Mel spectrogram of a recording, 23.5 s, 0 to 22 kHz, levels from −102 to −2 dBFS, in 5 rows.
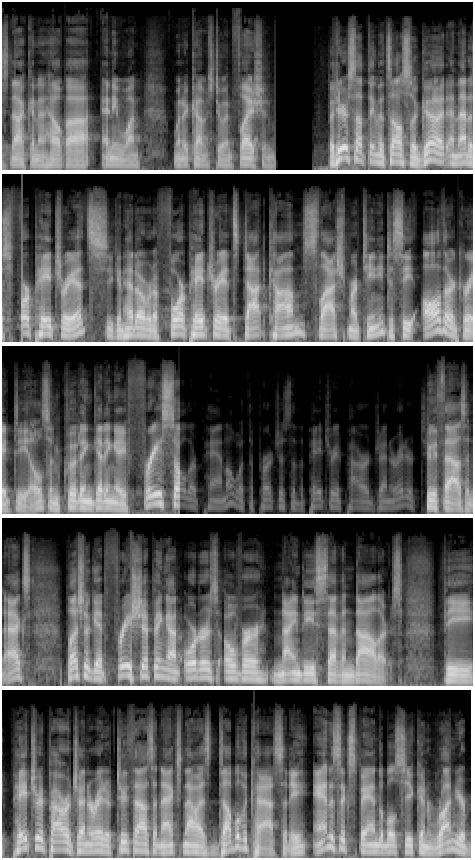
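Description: At 0.63–0.82 s and again at 4.90–5.18 s the speech jumps forward, losing about a tenth of a second each time: compressed frames skipped, so whole frames never reached playback. At 9.24–9.27 s a brief error peaking at about -31 dBFS points to a corrupt FLAC frame, where flipped bits derailed the decoder's prediction until the next intact frame. From 11.19 to 13.65 s the speech collapses to a faint residue about 31 dB down, likely one channel inverted, so the centred content cancels in the mono sum. At 21.34–21.53 s another skip of about a tenth of a second produces the same jump.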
